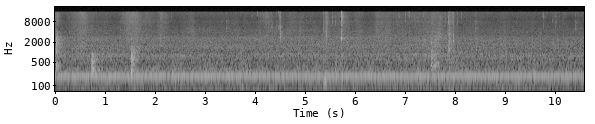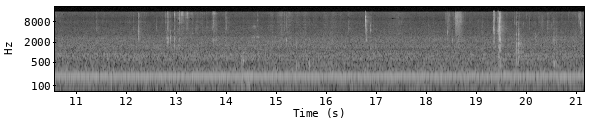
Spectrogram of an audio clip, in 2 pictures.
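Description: A steady low hum, with soft wet squishing and scattered light clicks and taps as salmon flesh is pulled off the bones by hand on a wooden cutting board.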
